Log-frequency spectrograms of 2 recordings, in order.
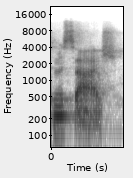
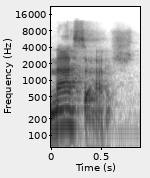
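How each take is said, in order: First: The stress is on the second syllable. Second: The stress is on the first syllable. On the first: The speaker calls it right. "a much bigger emphasis on the saj" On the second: The speaker calls it wrong. "If we reverse this stress"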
